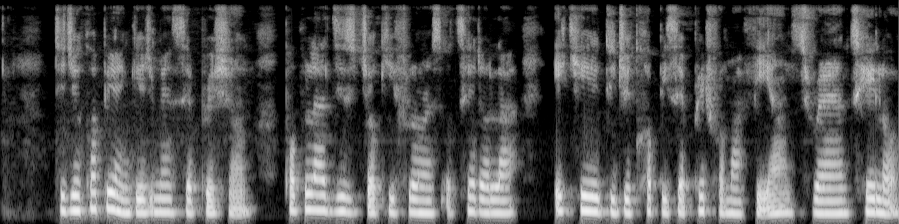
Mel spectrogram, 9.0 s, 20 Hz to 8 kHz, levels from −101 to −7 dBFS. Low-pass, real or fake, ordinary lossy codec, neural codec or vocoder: 7.2 kHz; real; none; none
